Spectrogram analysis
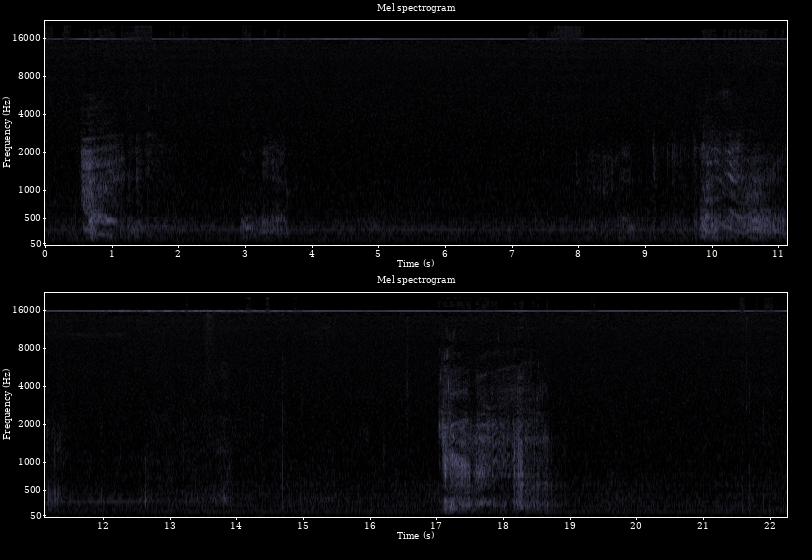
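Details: Loud gurgling, groaning rumbles in bursts from a dog's stomach, so loud the owner said he sounded possessed: loud bowel sounds (borborygmi).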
